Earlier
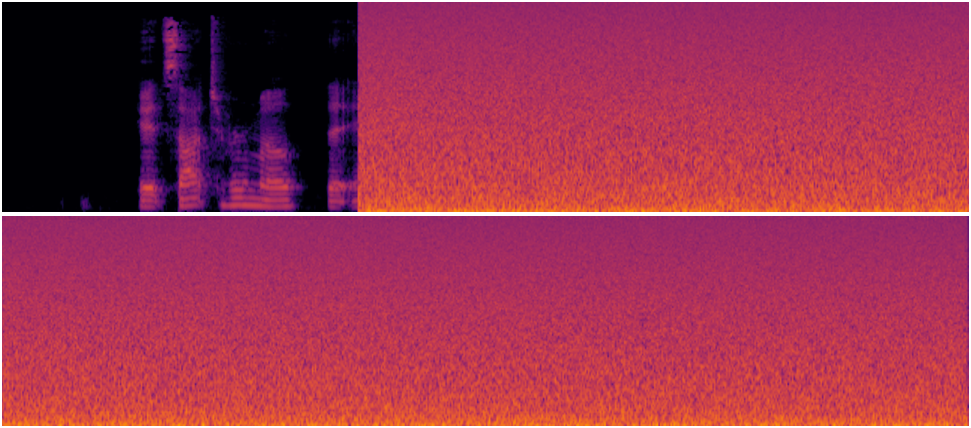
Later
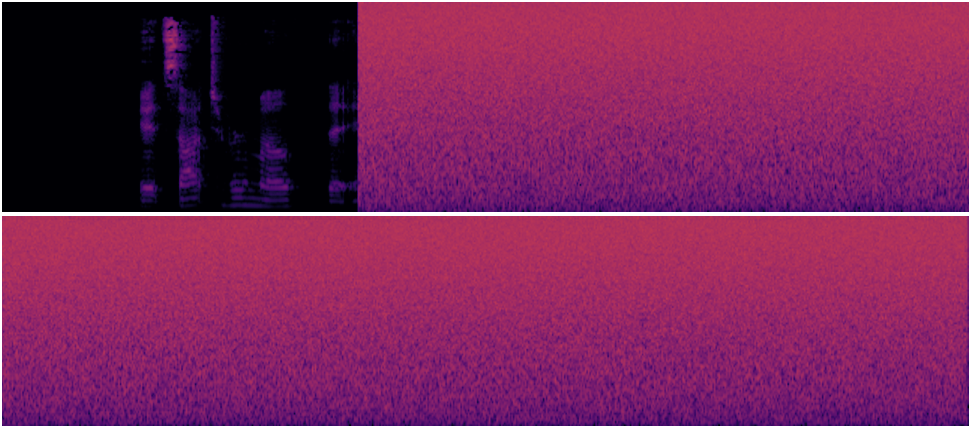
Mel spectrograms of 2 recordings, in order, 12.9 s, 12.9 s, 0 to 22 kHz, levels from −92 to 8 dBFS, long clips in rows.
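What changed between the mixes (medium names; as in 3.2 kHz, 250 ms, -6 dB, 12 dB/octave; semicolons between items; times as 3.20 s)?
speech -4.5 dB; master: add differentiator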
